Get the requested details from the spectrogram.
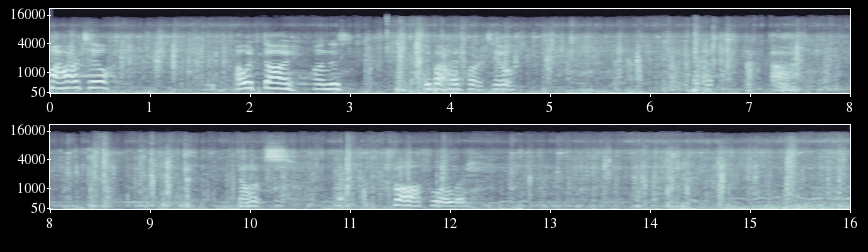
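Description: Tyres knock and clatter over rocks.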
